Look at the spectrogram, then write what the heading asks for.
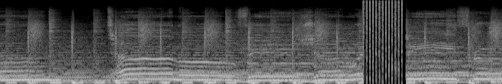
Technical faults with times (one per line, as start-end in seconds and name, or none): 3.63-4.06 compressed stream played as audio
